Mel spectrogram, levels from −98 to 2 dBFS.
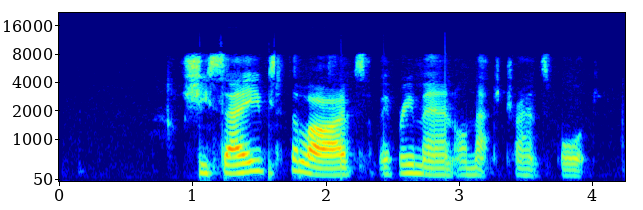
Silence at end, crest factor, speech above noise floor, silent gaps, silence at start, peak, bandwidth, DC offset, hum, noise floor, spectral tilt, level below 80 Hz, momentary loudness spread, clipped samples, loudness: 0.3 s; 20 dB; 50 dB; none; 0.95 s; -14 dBFS; 8.4 kHz; under 0.1%; none; -83 dBFS; -3 dB/octave; -82 dBFS; 18 LU; under 0.1%; -31 LUFS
